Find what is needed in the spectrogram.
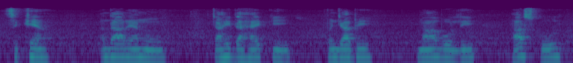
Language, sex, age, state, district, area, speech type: Punjabi, male, 30-45, Punjab, Mansa, urban, spontaneous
